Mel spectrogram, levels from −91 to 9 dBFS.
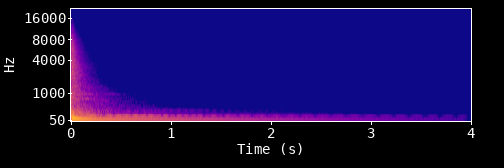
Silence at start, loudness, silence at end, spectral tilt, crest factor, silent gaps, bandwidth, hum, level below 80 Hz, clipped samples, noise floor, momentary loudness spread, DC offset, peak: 0 s; -29 LUFS; 2.85 s; -7 dB/octave; 24 dB; none; 7 kHz; none; -36 dBFS; under 0.1%; -78 dBFS; 26 LU; under 0.1%; -6 dBFS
